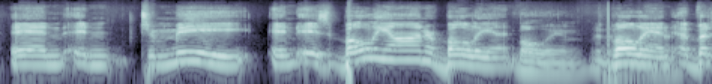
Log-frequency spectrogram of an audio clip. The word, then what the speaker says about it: Bolian: It would scratch Bolian's soul. It would. And to me, and is Bolian or Bolian? Bolian, but it's Bolian.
